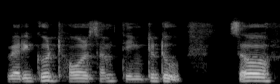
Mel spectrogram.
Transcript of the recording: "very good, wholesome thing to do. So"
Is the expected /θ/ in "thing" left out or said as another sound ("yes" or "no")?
yes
